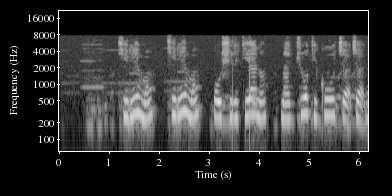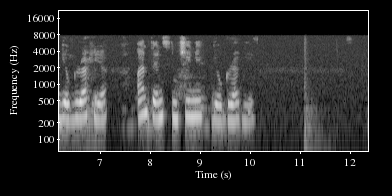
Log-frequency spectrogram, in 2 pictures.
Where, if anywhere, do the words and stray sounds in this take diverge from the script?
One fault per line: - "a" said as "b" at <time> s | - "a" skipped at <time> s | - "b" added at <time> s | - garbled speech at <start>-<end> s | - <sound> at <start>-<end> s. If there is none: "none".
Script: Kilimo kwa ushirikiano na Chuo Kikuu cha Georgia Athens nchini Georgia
- "kilimo" added at 2.1 s
- "cha" added at 5.8 s
- thud at 11.1-11.8 s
